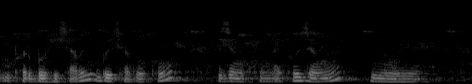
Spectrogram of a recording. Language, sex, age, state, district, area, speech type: Bodo, female, 45-60, Assam, Udalguri, urban, spontaneous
